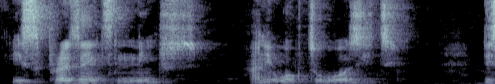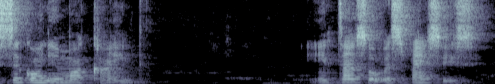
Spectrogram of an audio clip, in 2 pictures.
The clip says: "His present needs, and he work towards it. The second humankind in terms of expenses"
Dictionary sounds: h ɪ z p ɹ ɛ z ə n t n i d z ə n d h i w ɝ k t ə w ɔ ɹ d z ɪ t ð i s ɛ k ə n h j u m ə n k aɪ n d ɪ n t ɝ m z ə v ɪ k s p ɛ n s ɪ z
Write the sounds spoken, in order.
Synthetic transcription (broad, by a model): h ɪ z p ɹ ɛ z ə n t n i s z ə n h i w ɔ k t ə w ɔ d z ɪ t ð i s ɛ k ə n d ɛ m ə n k aɪ n d ɪ n t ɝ m s ə v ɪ k s p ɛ n s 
